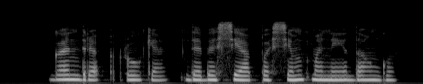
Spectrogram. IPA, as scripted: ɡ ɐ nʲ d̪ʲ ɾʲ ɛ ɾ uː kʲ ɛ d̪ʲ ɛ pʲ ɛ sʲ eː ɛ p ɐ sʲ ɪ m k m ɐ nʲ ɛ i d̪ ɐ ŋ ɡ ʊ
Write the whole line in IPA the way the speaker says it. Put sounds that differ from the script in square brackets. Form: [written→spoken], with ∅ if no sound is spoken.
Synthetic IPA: ɡ ɐ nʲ d̪ʲ ɾʲ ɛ ɾ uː kʲ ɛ d̪ʲ ɛ [pʲ→bʲ] ɛ sʲ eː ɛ p ɐ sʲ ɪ m k m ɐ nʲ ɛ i d̪ ɐ ŋ ɡ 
